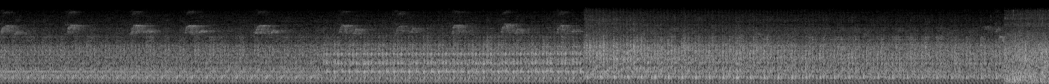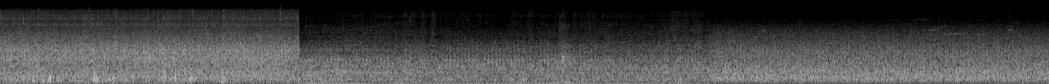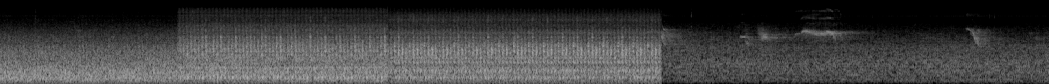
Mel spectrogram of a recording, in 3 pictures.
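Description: Outdoor street sound that changes abruptly every few seconds: steady vehicle engine noise and traffic, with a bird chirping repeatedly at the start and again near the end, where it turns quieter.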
